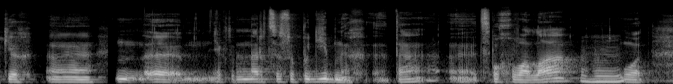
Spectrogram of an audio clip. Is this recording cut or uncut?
cut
